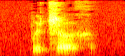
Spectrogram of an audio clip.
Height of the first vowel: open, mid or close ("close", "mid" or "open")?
close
